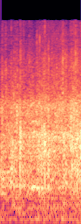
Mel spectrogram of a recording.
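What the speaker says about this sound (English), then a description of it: "Yeah, you can applaud." An audience at a live game design panel breaks into a brief, dense burst of clapping and cheering, loud and close, with no pause.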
